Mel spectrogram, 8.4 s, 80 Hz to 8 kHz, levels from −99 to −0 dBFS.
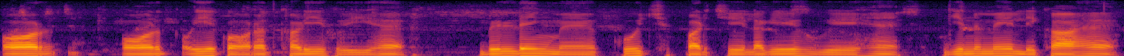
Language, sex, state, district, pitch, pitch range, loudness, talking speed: Hindi, male, Uttar Pradesh, Hamirpur, 110 Hz, 105-115 Hz, -28 LUFS, 135 wpm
